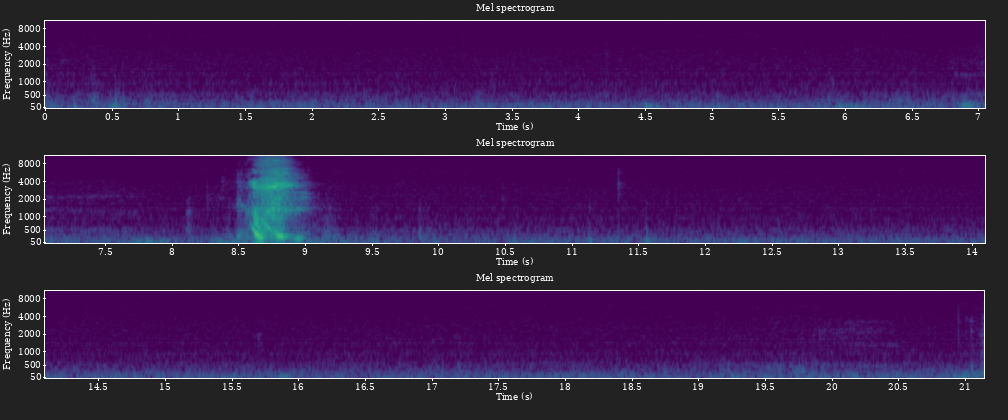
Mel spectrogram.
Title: Boyfriend’s allergy sneezes (M)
